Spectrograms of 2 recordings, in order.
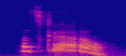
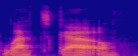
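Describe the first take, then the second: First: Much higher, eager let's go; exclaimed suggested reading; exclamation. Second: Said in the usual way. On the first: Shown as a demonstration. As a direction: shout it with excitement. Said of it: "you should say like". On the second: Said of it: "I almost feel like you should say".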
